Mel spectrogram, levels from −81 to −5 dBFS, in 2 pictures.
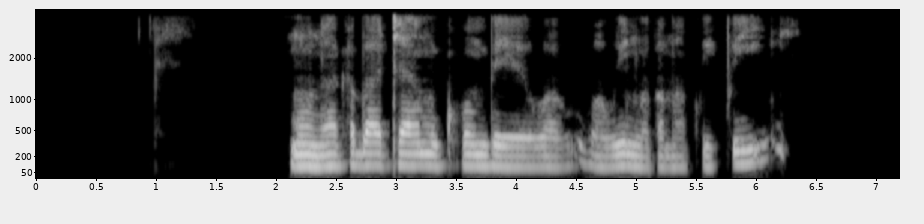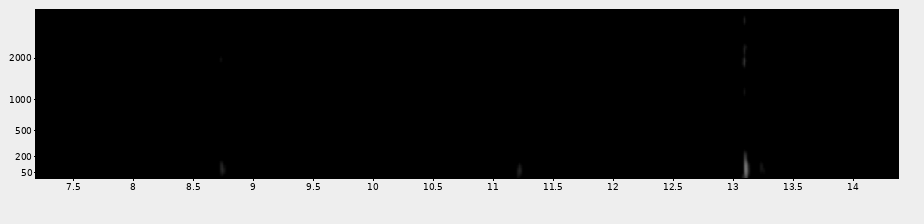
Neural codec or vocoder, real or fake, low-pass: codec, 16 kHz, 16 kbps, FreqCodec, smaller model; fake; 3.6 kHz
